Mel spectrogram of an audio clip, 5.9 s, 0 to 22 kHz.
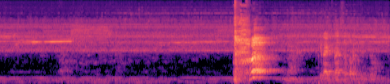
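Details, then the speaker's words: Health-education demonstration of effective controlled coughing to clear remaining phlegm: breath in 2 seconds, hold 4, blow out through pursed lips, repeated, then a quiet pause and one deliberate forceful cough with a softer follow-up. "Nah, baru yang terakhir dibatukkan. Ini posisi anggap aja sudah 3. Saya tanpa bicara dari mulai ngambil sampai saya posisi batukkan."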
